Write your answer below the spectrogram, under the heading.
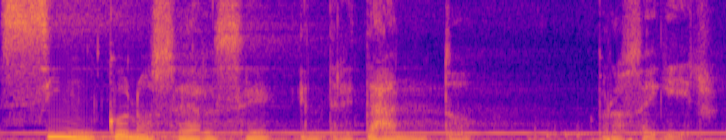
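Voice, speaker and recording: A very slow, solemn delivery over music in the background. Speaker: radio host reading literature. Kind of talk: literary reading aloud of prose and poetry. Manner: slow, measured, contemplative; intimate, solemn, poetic.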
